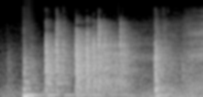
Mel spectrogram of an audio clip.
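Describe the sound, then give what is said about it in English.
Green dice rolled during a tabletop game clatter onto a hard surface in a few quick, rattling bursts, each a sharp impact followed by brief tumbling. “each one of you is going to roll a green dice. I need to see green dice rolls.”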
